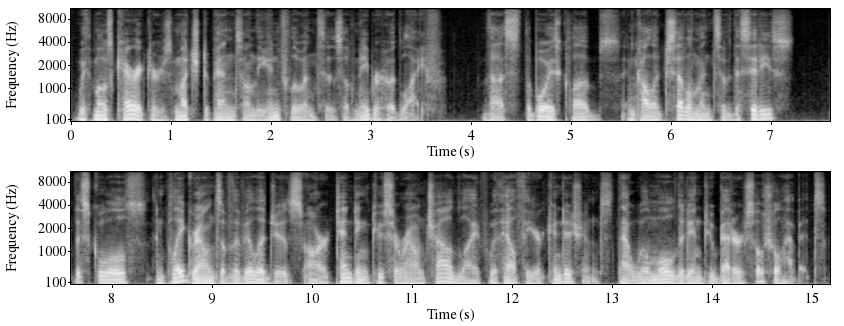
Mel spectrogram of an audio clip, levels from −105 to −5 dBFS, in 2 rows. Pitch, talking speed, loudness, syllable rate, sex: 90 Hz, 180 wpm, -19 LUFS, 5.0 syllables/s, male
